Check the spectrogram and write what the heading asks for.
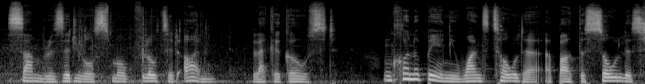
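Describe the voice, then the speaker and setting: A South African woman actor reads a short story aloud dramatically in a very low voice. Her delivery is slow, deliberate and expressive, and noticeable noise sits in the background.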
